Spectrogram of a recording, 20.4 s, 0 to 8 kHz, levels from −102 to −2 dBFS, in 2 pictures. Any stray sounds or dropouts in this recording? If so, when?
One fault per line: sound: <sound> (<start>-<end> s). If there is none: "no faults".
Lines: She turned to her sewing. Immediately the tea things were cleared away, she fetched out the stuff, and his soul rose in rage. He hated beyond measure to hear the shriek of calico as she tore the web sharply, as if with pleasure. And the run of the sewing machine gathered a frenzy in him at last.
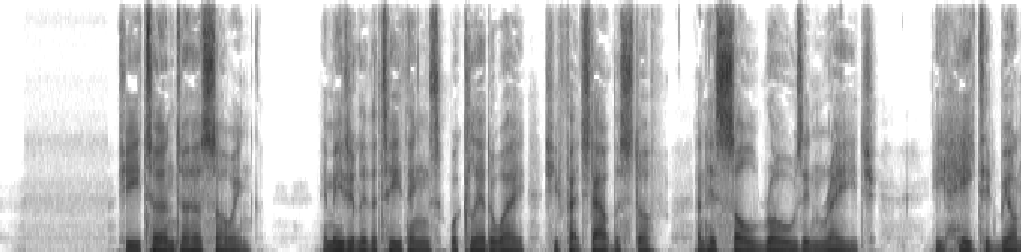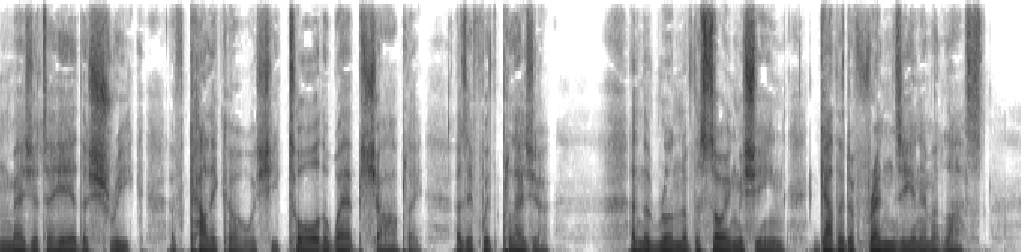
no faults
